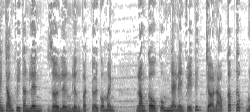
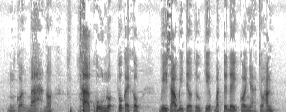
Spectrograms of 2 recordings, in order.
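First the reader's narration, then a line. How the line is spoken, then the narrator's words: Puzzled muttering. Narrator (Vietnamese): Yêu Nhược Tiên lẩm bẩm, dường như không nghĩ ra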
